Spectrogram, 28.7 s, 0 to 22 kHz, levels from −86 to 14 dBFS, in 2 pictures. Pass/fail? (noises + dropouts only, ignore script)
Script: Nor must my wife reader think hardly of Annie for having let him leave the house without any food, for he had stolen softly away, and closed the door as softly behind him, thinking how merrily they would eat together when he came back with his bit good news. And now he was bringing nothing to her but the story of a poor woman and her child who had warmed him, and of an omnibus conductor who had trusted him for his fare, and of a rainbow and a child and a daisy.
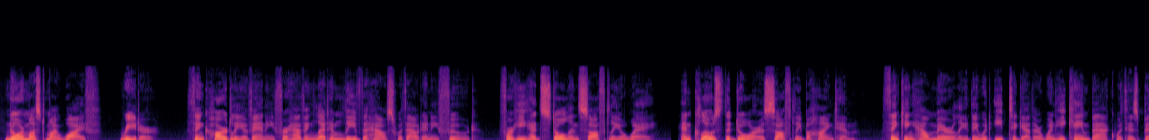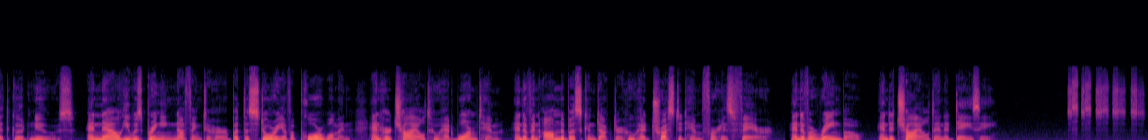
fail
